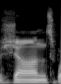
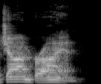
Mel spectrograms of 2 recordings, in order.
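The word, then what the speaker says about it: Jon Brion: I'm assuming you're also a fan of Jean's work. – I love that you just, so it's actually John Brion, but I got to tell you, that's exactly how I pronounced it too.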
